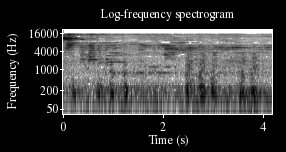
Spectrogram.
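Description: Freight train rolling past close up: the trailing EMD SD70ACe diesel locomotive and the first loaded flatcar, a steady low rumble with irregular clacks of wheels over the rail joints. There is a faint high wheel squeal.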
